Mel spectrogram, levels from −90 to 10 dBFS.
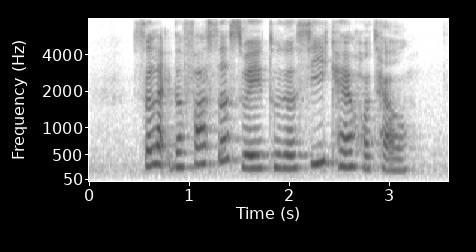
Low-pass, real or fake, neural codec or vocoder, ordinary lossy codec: none; real; none; none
